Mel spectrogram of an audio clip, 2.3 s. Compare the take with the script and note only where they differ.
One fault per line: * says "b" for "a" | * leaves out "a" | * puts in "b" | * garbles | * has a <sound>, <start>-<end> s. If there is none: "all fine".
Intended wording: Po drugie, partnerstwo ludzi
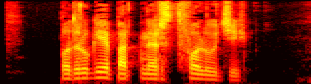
all fine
